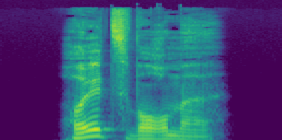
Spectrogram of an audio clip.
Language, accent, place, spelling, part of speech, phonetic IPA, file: German, Germany, Berlin, Holzwurme, noun, [ˈhɔlt͡sˌvʊʁmə], De-Holzwurme.ogg
- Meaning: dative singular of Holzwurm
